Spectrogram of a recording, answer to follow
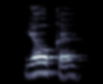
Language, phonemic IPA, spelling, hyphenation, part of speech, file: Dutch, /ˈjoː.kə/, Joke, Jo‧ke, proper noun, Nl-Joke.ogg
- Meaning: a diminutive of the female given name Jo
